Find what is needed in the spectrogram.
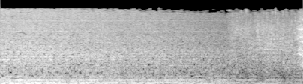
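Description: Dramatic background score ending on a low sustained drone that fades steadily away.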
